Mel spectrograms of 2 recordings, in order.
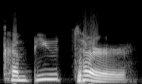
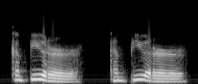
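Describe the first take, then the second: First: Computer said slowly with a hard T; wrong clear T. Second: Computer with the T as a quick D, like compuder; flap T. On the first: Teacher demonstrates the wrong way to say computer. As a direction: stretch computer out with a stiff T. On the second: Teacher models the flapped computer. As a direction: flick the T in computer into a D. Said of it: "T ошол D тыбышын берет". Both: Shown as a demonstration.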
